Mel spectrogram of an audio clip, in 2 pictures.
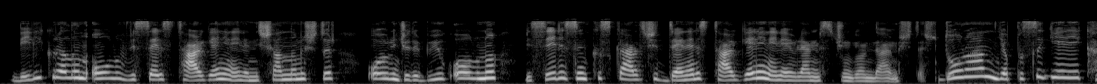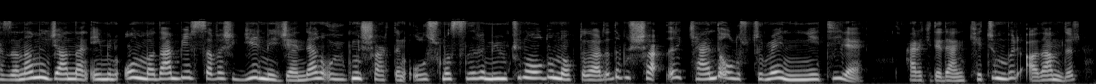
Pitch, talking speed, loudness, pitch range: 250 Hz, 130 wpm, -23 LUFS, 215-280 Hz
